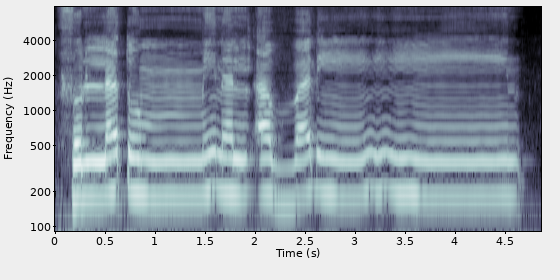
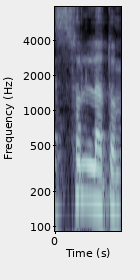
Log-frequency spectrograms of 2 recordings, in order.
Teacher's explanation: آپ زبان کی نوک کو ذرا سا باہر نکالیں اور اوپر والے دانتوں کے ساتھ ملا کر اسے پڑھیں گے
